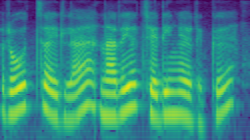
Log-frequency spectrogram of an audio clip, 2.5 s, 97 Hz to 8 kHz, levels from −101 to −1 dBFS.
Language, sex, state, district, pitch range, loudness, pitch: Tamil, female, Tamil Nadu, Nilgiris, 210-265 Hz, -16 LUFS, 225 Hz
